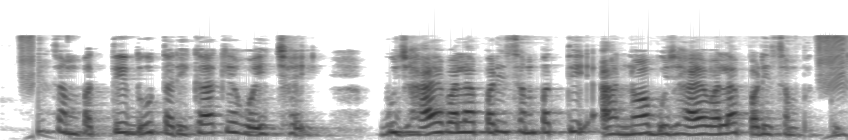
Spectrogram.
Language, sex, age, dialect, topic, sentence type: Magahi, male, 18-24, Western, banking, statement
